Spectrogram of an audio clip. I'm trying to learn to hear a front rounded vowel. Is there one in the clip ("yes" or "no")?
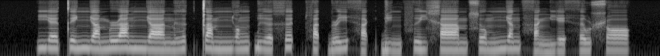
no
